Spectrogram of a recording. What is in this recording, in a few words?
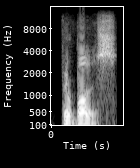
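"verbose", American English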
